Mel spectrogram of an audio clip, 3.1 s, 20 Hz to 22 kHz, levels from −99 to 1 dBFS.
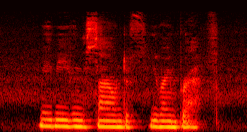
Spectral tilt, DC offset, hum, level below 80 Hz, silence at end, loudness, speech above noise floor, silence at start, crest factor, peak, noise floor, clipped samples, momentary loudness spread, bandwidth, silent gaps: -6.5 dB/octave; under 0.1%; none; -84 dBFS; 0.4 s; -38 LUFS; 28 dB; 0.5 s; 12 dB; -26 dBFS; -65 dBFS; under 0.1%; 7 LU; 14.5 kHz; none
